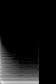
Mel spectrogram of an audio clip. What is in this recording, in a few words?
BASS, Synth Bass; BA1 Synth-Basses; Sound & Vision - Gigapack I CD 2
